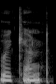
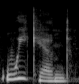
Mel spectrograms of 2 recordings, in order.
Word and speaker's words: weekend: Первое ударение будет week на week, будет основное ударение and полуударный слог weekend. Weekend.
